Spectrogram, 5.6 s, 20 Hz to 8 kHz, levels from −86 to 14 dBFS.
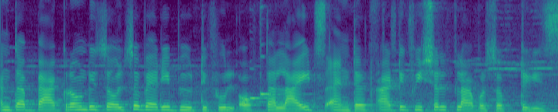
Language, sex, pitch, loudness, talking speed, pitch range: English, female, 195 Hz, -16 LUFS, 170 wpm, 185-215 Hz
